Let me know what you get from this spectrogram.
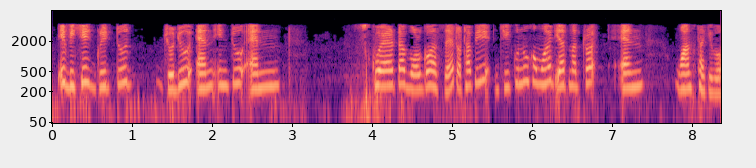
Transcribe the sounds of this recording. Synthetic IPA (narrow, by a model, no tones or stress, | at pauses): ejbixexɡɹid̚tʊzodiʊʔɛnḭntuʔɛn | skweɛɹtabɔɹɡɔasɛtɔtʰapizikʊnʊxɔmɔjɔtijatmatɹɔ | ɛn | wanstʰakibɔ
